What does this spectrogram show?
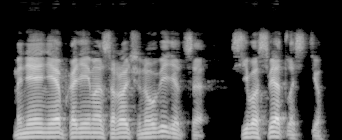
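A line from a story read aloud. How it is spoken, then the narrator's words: Sharp reply. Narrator (Russian): резко ответил Кощей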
